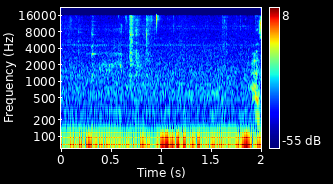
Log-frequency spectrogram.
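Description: A table knife spreading mashed avocado across crusty toasted bread, with faint scraping strokes over a steady low hum.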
